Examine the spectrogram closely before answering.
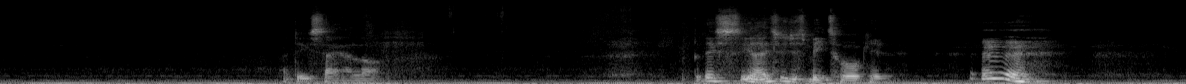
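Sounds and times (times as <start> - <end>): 
speech: 2.8 - 4.0, 6.9 - 9.0, 9.7 - 10.5
person yawning: 9.7 - 10.7.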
